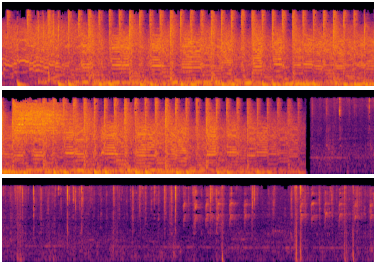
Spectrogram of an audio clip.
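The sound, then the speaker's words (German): Loud music plays for about thirteen seconds and stops abruptly. Then comes the quieter sound of food sizzling on a grill over a fire: soft, uneven crackles and pops, with a few faint bird chirps over it. “Hört ihr das? Und ich meine jetzt nicht den Vogel. Ja, es ist wieder soweit, ich grille.”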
